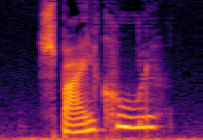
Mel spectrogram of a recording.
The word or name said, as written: spejlkugle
